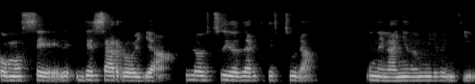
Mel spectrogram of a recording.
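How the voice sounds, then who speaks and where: A woman with a dark, mellow tone speaks at a medium pitch and moderate pace. Her intonation is flat and monotone, and her loudness is very even. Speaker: interviewer, architect. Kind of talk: interview.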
